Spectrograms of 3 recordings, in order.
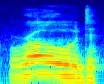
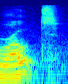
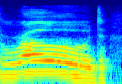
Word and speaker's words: rode: with a voiced D rode also has a voiced d ending Road it's not wrote unvoiced It's Road the whole word is voiced let's go over these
